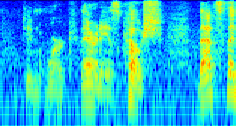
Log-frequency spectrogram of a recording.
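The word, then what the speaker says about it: Kocs: Kosh.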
